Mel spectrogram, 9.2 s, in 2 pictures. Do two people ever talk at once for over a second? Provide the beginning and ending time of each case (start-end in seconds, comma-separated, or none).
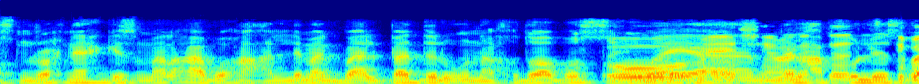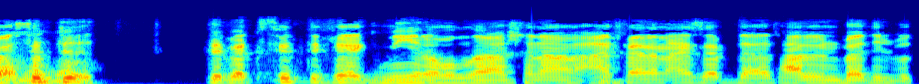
3.0-5.1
